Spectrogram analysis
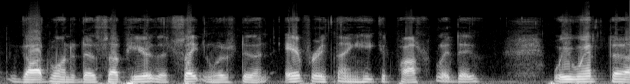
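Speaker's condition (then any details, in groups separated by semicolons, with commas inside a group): Parkinson's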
